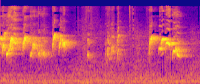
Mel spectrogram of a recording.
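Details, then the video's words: Red-whiskered bulbul of the rare Nam Đông, Huế line in voice training: a warbled whistled phrase, a quiet pause with faint notes, then another bright rising-and-falling whistled phrase. "Luyện giọng Chào Mào Nam Đông Huế Hàng Hiếm Còn Sót Lại ! giọng cực chất"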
